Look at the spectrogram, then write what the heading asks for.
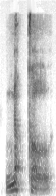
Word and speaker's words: knuckle: So we don't say the K. We just knuckle.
